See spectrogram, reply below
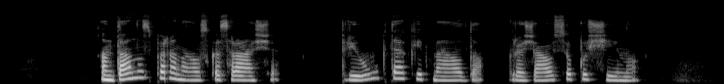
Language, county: Lithuanian, Kaunas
